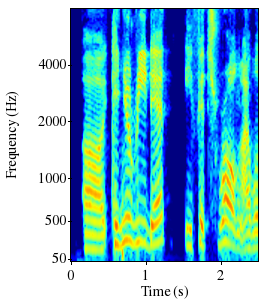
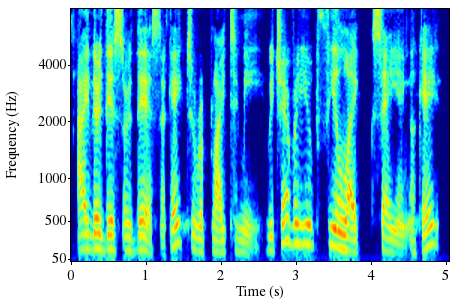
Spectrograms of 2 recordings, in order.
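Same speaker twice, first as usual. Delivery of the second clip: ordinary talk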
